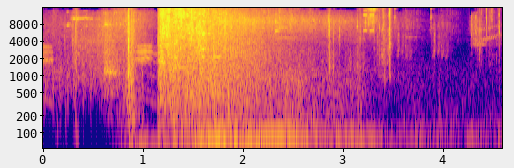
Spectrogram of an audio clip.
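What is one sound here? A grenade explodes with a deep boom.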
